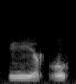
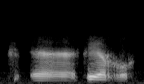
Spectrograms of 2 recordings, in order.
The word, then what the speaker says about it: فيره: يحسن ضبطه هو هكذا فيره بكسر الفاء والياء ساكنة والراء مشددة مضمومة كيف انطق مرة أخرى شيخنا؟ فيره في الره بتشديد الراء في الره بتشديد الراء المضمومة القاسم ليس في الره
